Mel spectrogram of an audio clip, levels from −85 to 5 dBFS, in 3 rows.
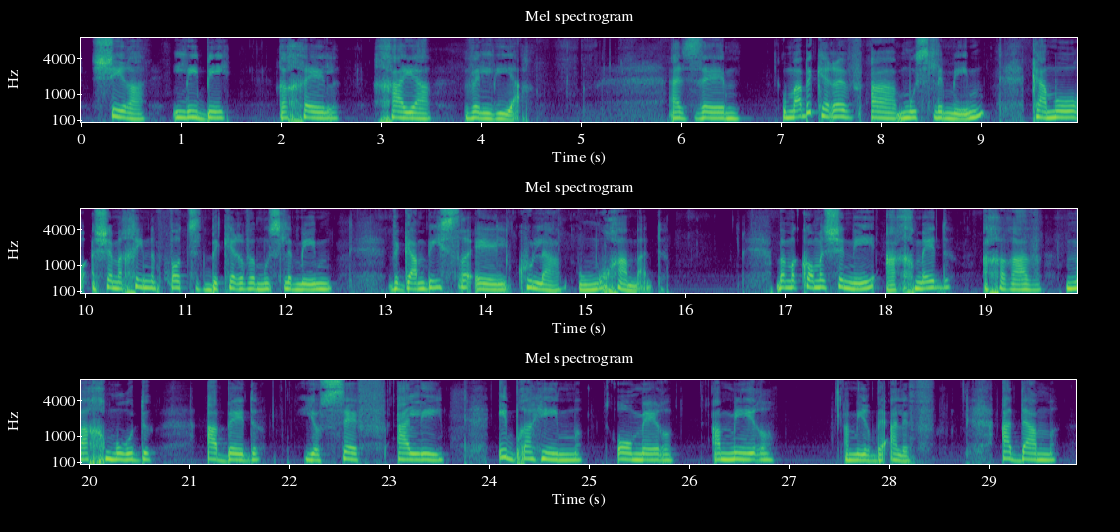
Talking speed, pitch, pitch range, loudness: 70 wpm, 165 Hz, 150-175 Hz, -19 LUFS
